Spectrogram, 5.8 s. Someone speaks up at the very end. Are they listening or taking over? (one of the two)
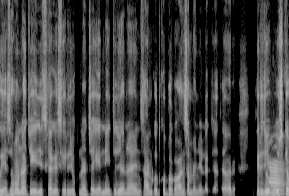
listening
